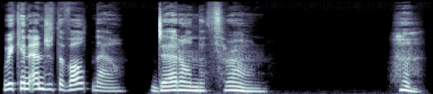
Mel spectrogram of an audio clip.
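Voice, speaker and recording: A woman voicing a composed, wry, middle-aged warrior goddess, a measured and knowing companion in a video game. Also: lowish voice, expressive, darkish tone, no echo, clean studio sound. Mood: knowing, gentle.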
